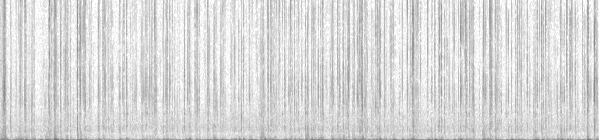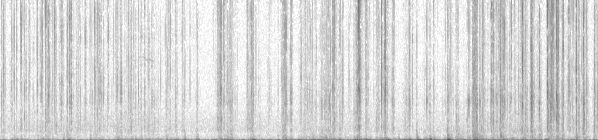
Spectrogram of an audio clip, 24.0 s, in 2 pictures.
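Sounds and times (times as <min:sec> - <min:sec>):
quick tapping and scratching: 0:00.0 - 0:23.9.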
